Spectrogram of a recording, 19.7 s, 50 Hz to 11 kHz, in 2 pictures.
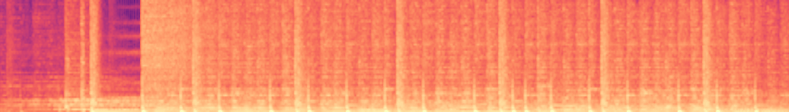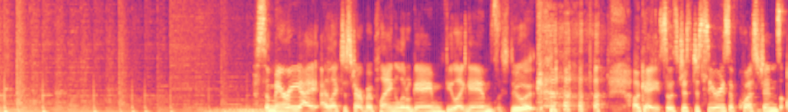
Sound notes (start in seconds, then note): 0.0 gentle upbeat music; 16.5 laughs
